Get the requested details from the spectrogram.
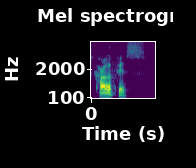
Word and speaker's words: Karlaftis: Karlaftis. Karlaftis.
